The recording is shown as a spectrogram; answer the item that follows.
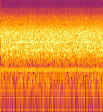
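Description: Faint room tone: a steady hiss with a faint constant hum and no distinct events.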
